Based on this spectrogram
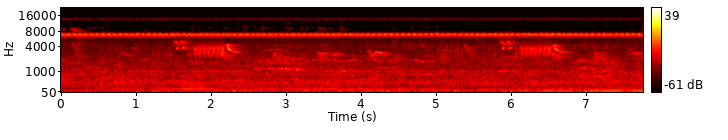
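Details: A White-barred Piculet (Picumnus cirratus) gives high, thin buzzy trills twice, about four seconds apart, over a steady shrill insect drone and faint chirps from other birds.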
